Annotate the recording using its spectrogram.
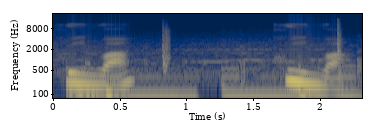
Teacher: First syllable is keen, and it is primarily stressed. Second syllable is wa. So correct pronunciation is quinoa.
